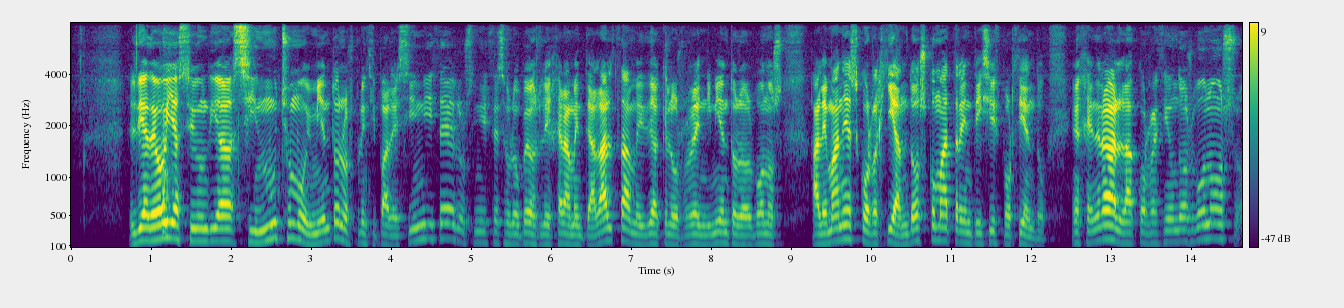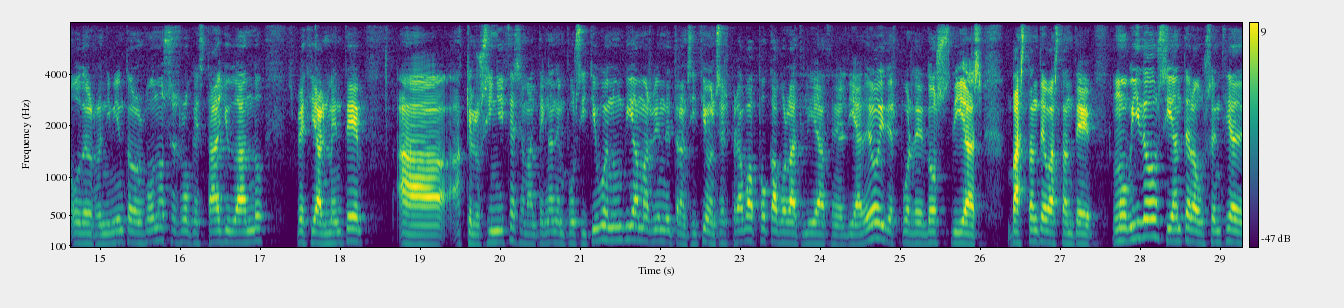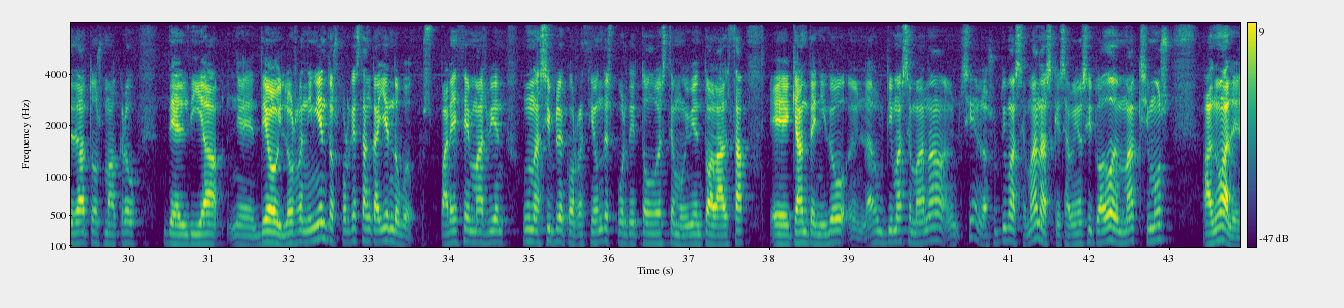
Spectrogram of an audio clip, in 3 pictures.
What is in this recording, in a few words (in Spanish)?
radio; la correcion de los indices ayuda en un dia sin mucho movimiento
